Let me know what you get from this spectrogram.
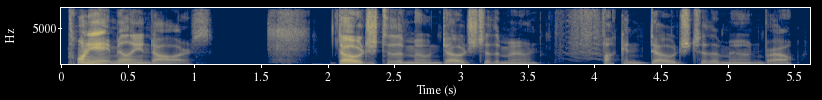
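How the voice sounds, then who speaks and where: A man's voice: mid-range voice, normal speed, clear, resonant tone. A man in his twenties ranting casually to camera, swearing often and wandering between mocking asides. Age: 20s. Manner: profane, rambling, swears often. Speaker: vlogger.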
